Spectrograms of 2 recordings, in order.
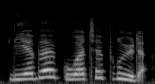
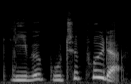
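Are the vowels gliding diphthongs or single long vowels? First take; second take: diphthongs; long vowels. First: The vowels are gliding two-part diphthongs. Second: The vowels are single steady long vowels. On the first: This is the older form of the language. "die sogenannten Diphthonge" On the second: This is the later, modern form of the language. "zu einfachen Langvokalen"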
